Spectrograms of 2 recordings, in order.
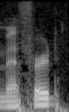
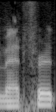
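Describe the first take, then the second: First: The D in Medford is left silent. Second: The D in Medford is clearly pronounced. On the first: This is how locals say it. "They say, ... Silent D" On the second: This is not how locals say it. "people from Medford don't say"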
